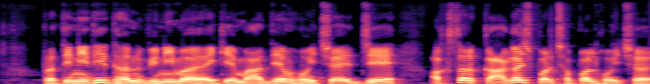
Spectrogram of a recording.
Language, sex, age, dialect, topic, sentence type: Maithili, male, 60-100, Eastern / Thethi, banking, statement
